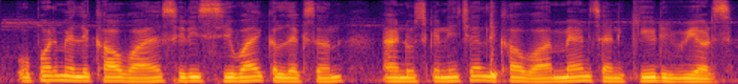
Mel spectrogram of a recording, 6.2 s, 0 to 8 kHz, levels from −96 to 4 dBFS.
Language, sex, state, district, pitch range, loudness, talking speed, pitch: Hindi, male, Uttar Pradesh, Lalitpur, 120-135 Hz, -14 LUFS, 185 wpm, 125 Hz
